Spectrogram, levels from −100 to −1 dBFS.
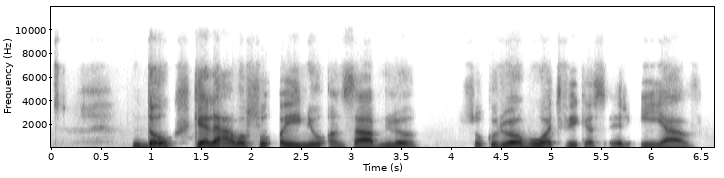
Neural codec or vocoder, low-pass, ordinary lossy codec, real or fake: codec, 16 kHz, 1 kbps, X-Codec, WavLM features, trained on Multilingual LibriSpeech; 7.2 kHz; Opus, 24 kbps; fake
